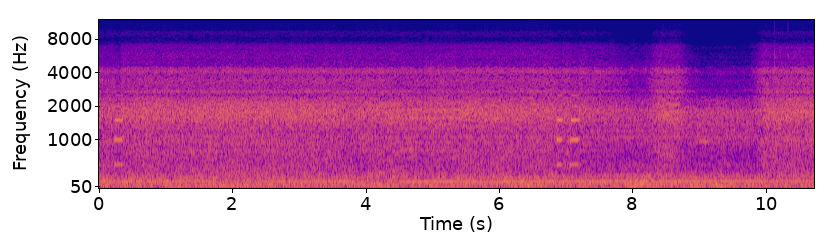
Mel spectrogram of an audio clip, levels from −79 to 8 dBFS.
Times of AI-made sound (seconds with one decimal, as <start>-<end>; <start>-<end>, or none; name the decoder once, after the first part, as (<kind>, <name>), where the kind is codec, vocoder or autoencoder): 4.2-5.4 (autoencoder, DAC-VAE); 8.5-9.0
